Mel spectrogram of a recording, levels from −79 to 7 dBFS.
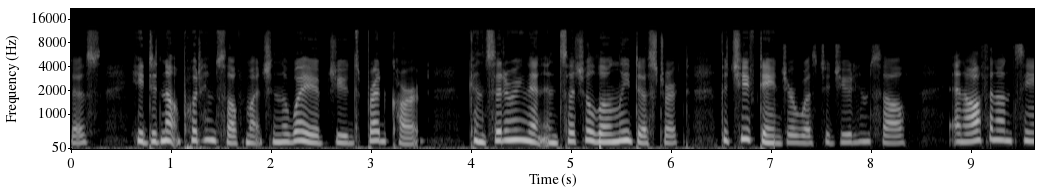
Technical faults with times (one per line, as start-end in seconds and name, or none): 5.28-5.31 loud pop
7.03-9.63 input switched to a poorer device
